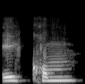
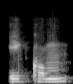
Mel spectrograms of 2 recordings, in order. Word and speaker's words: Ikom: So I'm taking you to a place called Ikom. Ikom is spelled I-K-O-M.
